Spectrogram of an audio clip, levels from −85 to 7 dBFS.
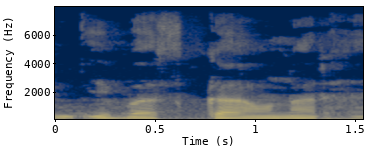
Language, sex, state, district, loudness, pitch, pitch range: Hindi, male, Chhattisgarh, Kabirdham, -20 LUFS, 95 Hz, 90-95 Hz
